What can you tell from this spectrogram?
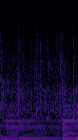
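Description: An audience claps together as an offering of praise to the Lord, a dense, steady wash of applause, with sustained musical tones humming underneath throughout.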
